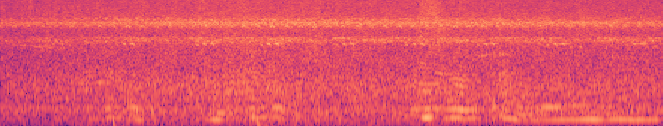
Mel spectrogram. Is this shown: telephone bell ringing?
no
